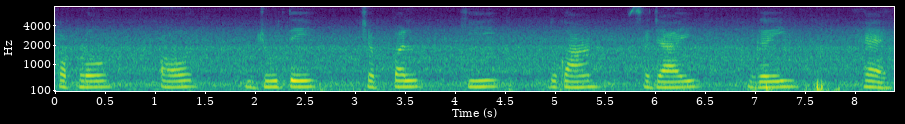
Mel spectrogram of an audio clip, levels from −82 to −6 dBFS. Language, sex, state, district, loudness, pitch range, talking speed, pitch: Hindi, female, Chandigarh, Chandigarh, -19 LUFS, 200-215 Hz, 65 wpm, 210 Hz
